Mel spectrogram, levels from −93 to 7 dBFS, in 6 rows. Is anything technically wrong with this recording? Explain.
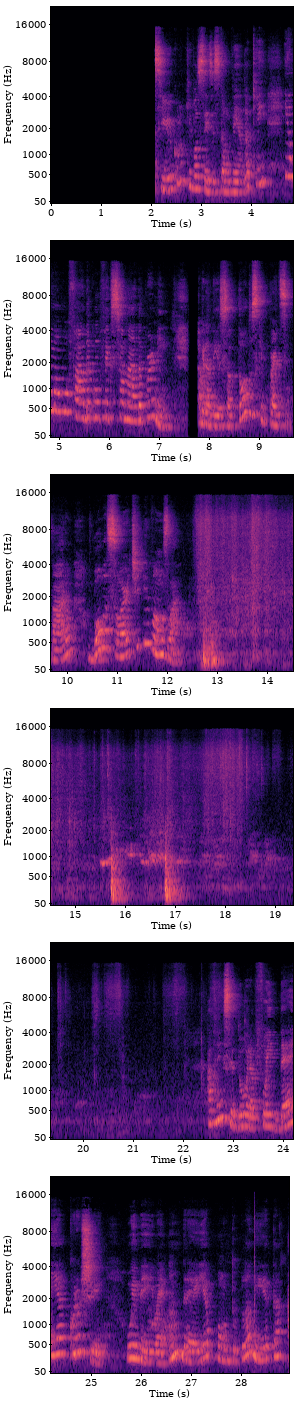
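Yes, there are two faults.

From the start until 2.08 s there is an audio dropout to silence that is already under way when the clip begins. The input was likely lost while zeros kept being written. It is dead silence with no room tone, a flat line on the waveform and a blank spectrogram until the sound begins abruptly.

From 7.57 to 7.79 s a long network dropout loses about 0.2 s of audio. The receiver stretches the last sound into a fading buzz, likely as packet-loss concealment, then leaves pure silence before the audio returns with that part missing. The spectrogram shows smeared, decaying bands followed by an empty gap.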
